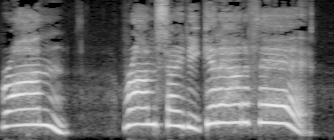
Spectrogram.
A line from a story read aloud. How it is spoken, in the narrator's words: I screamed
